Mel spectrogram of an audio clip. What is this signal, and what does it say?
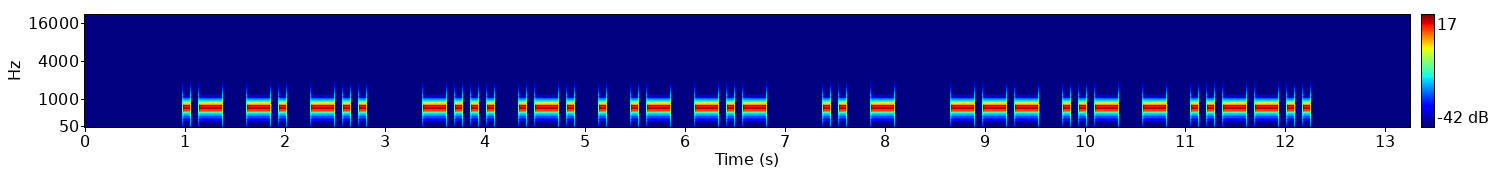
Morse code, heard as a keyed tone, about 15 wpm, 700 Hz. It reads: AND BREAK IT OUT?
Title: Sentences from Top 900 Words 15wpm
